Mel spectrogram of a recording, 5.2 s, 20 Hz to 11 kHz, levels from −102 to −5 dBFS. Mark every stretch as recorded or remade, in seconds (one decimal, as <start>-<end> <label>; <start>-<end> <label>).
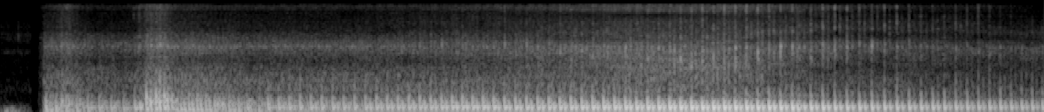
0.0-5.2 remade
